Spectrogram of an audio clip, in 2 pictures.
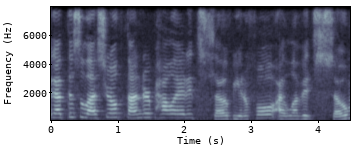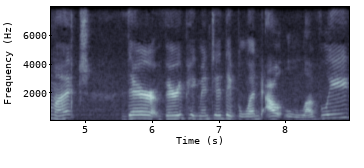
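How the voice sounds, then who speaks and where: Speaking at a fairly slow pace, a woman with an unremarkable speaking voice uses a fairly high pitch and ordinary pitch variation. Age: 20s. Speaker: beauty vlogger. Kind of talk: product review unboxing. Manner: casual, filler words.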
